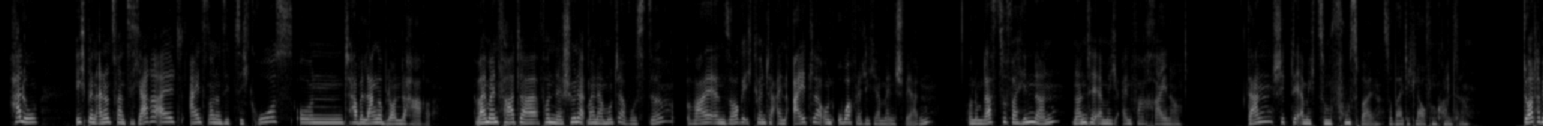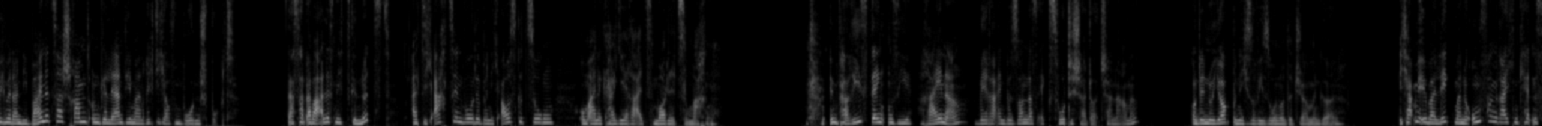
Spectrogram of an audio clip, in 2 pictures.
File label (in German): erzaehlung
